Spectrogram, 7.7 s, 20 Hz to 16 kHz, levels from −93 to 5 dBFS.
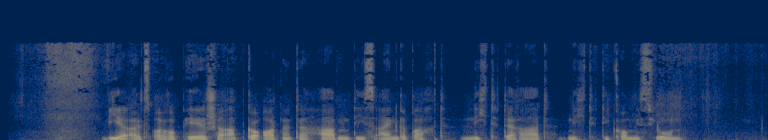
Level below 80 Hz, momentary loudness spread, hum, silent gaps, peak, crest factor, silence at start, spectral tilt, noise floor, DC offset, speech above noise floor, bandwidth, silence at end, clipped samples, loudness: -58 dBFS; 14 LU; none; none; -16 dBFS; 20 dB; 0.45 s; -6 dB/octave; -67 dBFS; under 0.1%; 31 dB; 11.5 kHz; 0.8 s; under 0.1%; -37 LUFS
